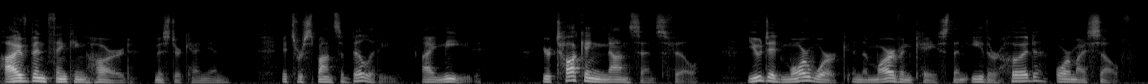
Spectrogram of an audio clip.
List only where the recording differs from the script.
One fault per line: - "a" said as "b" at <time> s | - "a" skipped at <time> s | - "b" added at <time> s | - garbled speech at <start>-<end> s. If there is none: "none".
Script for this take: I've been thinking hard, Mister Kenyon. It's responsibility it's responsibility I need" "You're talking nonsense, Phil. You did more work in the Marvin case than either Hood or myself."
- "it's responsibility" skipped at 4.0 s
